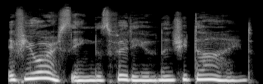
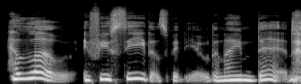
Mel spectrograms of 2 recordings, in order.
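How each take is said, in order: First: It is said in a solemn, serious tone. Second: It is said in a casual, joking tone.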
